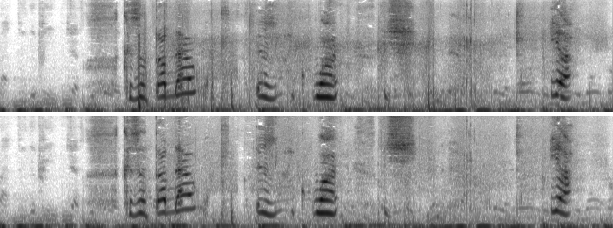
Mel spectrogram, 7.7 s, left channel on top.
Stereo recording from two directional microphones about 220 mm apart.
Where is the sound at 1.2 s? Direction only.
10° right (ahead or behind).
